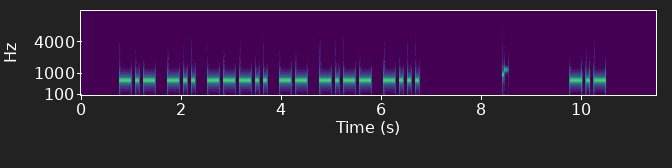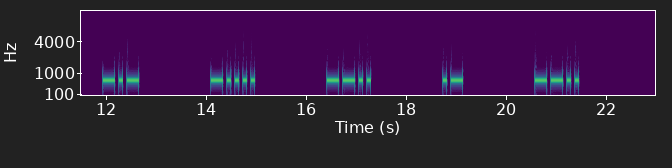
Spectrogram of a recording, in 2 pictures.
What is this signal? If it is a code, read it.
Morse code, heard as a keyed tone, about 15 wpm, spaced as for 8 wpm, 700 Hz. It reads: KD8MYB KK6ZAZ
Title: USA Call Signs - 6x Character Spacing - 15wpm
